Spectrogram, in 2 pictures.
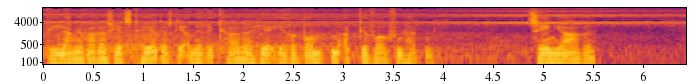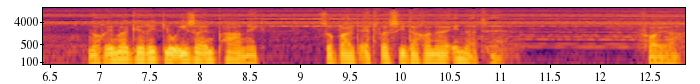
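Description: A man narrating a scripted radio drama as a storyteller, with a gravelly voice. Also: lowish voice, fairly even intonation, unhurried, long pauses, music in the background.

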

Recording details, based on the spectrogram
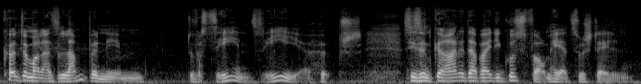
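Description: A woman's voice: a bass voice, sing-song, measured pace, slightly rough, exaggerated voice. An actress playing a shrewd middle-aged mother in a radio crime drama, chatty and probing with a sardonic edge.

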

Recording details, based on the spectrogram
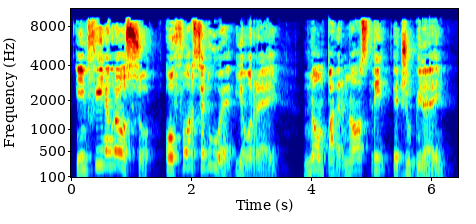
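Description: A man voicing a tipsy, jovial older Roman popular leader, loud, singsong and drawling, in an audio storybook. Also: a little high, very animated, slow pace, reverberant, voice pushed up.

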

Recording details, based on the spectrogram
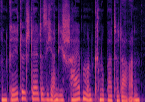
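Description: An actress playing a hushed, breathy fairy-tale storyteller reading from a storybook in a radio drama. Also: female voice, sits low, normal speed. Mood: hushed, narrating.

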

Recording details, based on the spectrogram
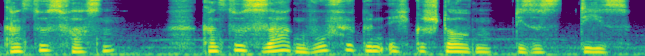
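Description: A woman's voice: fairly low pitch, moderate pace, a little hiss or hum, lightly acted. An actress playing a proud yet self-doubting woman aviator in a poetic radio play, confessing in clipped, terse fragments. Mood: searching, regretful. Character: heroic, self-doubting young woman aviator who took her own life.

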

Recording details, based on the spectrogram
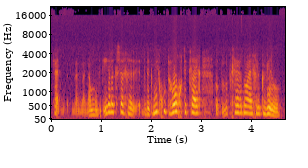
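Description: A woman's voice: fairly high pitch, sing-song, brisk, dark tone, a little hiss or hum, rough recording. A woman playing a dutiful, eager grown-up daughter in a radio play, chatty and polite with some hesitancy. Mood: earnest, hesitant. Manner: chatty, polite, hesitant when asking favours. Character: Annie, dutiful, eager married adult daughter.

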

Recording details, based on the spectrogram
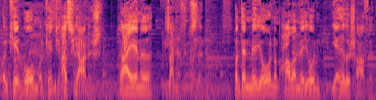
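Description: A know-it-all working-class barfly in a radio play, low-voiced and emphatic. He explains things, with music behind him. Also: lively intonation, slow pace. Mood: boastful, instructive. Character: pub storyteller, know-it-all working-class Berlin man. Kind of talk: radio drama dialogue.

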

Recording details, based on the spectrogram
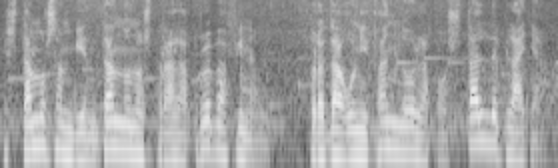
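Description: A man's voice: on the high side, brisk, soft background music, close to an everyday voice. A man with a Spanish accent playing a jokey, easygoing friend in a naturalistic comic radio fiction. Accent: Spain. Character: jokey, easygoing male friend with playful remarks.

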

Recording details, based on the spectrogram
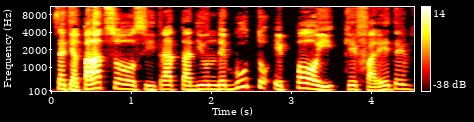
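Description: A male radio host with a somewhat high voice. He talks in a conversational way, as an interviewer putting questions to guests. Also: unhurried, fairly bright tone.

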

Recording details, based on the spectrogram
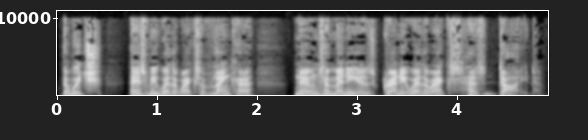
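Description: A man's voice: normal speed, sharp tone, no room sound, studio quality. A man voicing an old, imperious university wizard in an audiobook, with a weighty, commanding manner. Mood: sad, wistful. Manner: booming, imperious. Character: old blustering male wizard, head of a university.

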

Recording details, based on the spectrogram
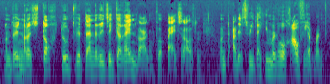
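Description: A woman's voice: extremely low pitch, lively intonation, quick pace, heavily acted. An actress in a radio drama playing a weary, querulous old married woman, dramatic, self-pitying and given to exclamations.

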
